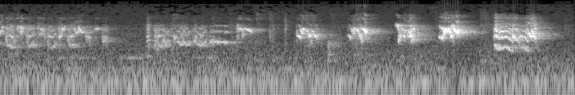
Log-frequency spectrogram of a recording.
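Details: Chirping pet budgerigars: buzzy warbled chatter at first, then a run of loud separate squawky chirps spaced about half a second apart toward the end.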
